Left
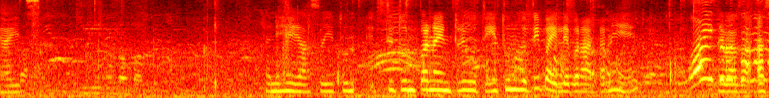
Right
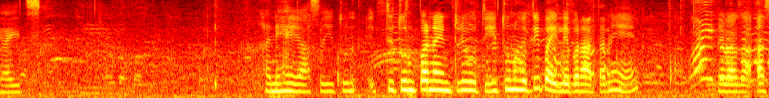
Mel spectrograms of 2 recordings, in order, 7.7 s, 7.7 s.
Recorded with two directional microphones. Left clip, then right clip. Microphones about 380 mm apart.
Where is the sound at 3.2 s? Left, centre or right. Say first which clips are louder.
Right 6 dB; centre.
